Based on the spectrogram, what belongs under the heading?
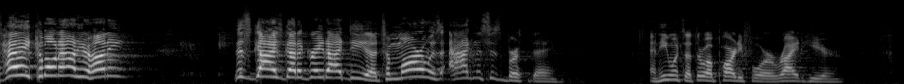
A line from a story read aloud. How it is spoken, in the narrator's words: He shouts to his wife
